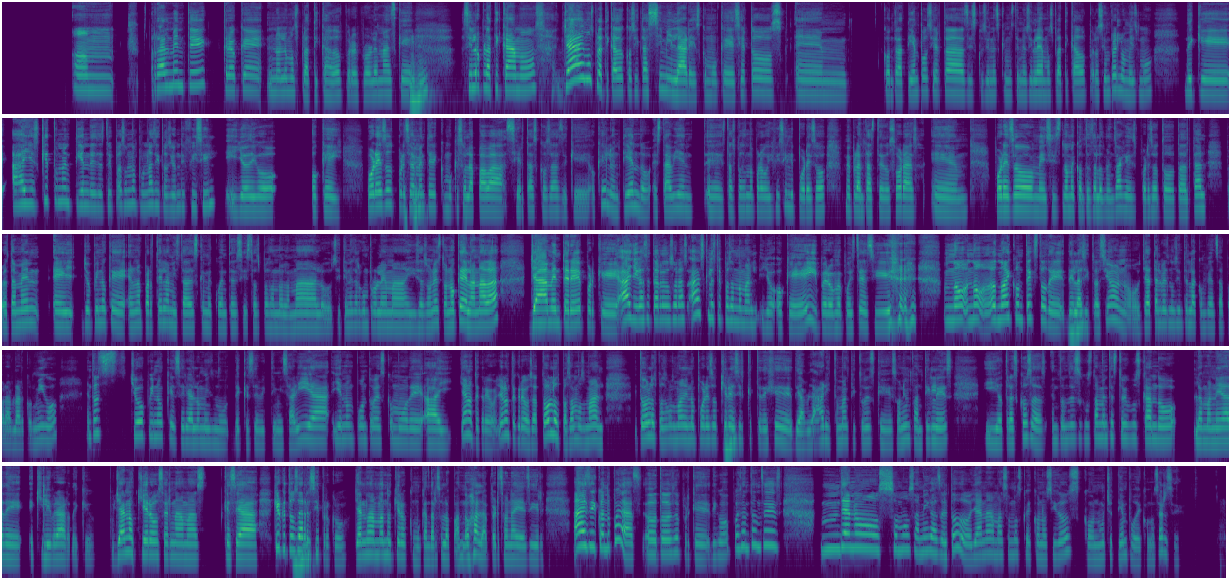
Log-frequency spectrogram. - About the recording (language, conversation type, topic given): Spanish, advice, ¿Cómo puedo equilibrar lo que doy y lo que recibo en mis amistades?
- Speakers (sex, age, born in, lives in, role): female, 20-24, Mexico, Mexico, user; male, 30-34, Mexico, France, advisor
- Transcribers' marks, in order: other noise; other background noise; laughing while speaking: "decir"; chuckle; chuckle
